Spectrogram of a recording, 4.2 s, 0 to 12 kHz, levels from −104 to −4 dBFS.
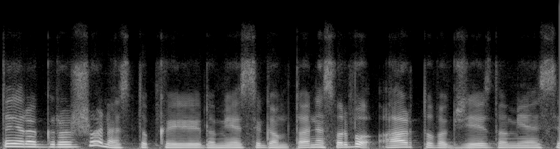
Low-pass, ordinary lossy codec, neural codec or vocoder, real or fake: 7.2 kHz; Opus, 24 kbps; codec, 16 kHz, 6 kbps, DAC; fake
